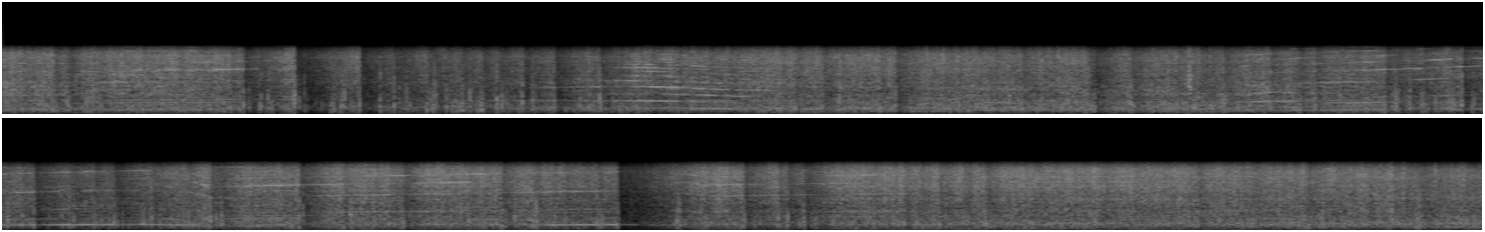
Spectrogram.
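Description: A Mini Cooper's four-cylinder engine driven hard, heard from inside the cabin: its pitch climbs through each gear and falls back at the shifts, with two brief lifts off the throttle, over a steady rush of wind and road noise.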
